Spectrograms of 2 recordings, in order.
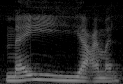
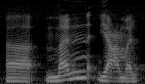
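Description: First: The n sound is merged into the y. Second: The n sound is kept before the y.

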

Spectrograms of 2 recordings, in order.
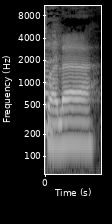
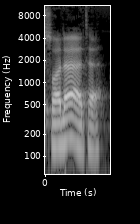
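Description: First: The word ends with a soft h sound. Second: The word ends with a t sound. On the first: The reader stops after this word. "تا will be changed to ها" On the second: The reader continues into the next words. "if you continue"

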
